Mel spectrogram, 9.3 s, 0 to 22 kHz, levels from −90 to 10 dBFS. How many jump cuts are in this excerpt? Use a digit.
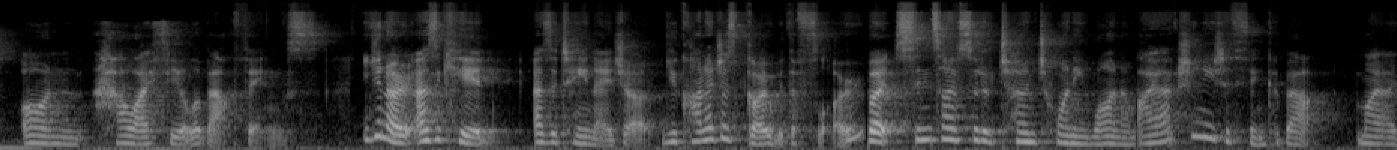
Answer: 2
